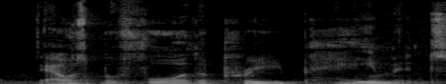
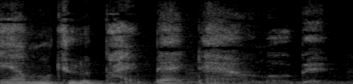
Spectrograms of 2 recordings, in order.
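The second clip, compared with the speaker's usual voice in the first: soft, quick, hushed aside; hushing someone; 3 semitones higher, 7 dB quieter, faster than usual. Retold or imitated. Group member telling another to pipe down, hushed. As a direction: lean in and quietly shush them.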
